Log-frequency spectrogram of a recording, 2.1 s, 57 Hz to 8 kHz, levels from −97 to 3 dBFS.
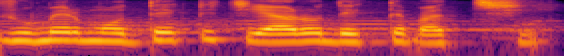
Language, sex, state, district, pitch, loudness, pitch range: Bengali, female, West Bengal, Cooch Behar, 215 Hz, -15 LUFS, 205-235 Hz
